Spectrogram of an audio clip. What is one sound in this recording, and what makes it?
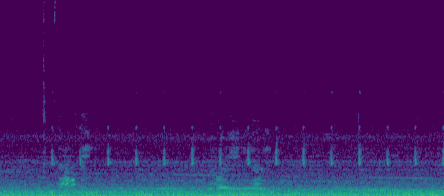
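A car's turn signal ticks evenly.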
